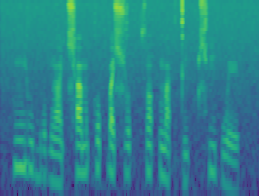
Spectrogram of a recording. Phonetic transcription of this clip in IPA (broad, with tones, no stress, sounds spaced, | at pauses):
ŋ j u˥˧ b o˧ ɡ ã˨˩ t͡ɕʰ a˦ m k o˦ p̚ a˧ ɕ o˦ t̚ t͡s ɔ̃˦ t̚ m ã˨ k̚ t̪ i˨ p̚ t͡ɕʰ i˥˧ p w e˨˩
